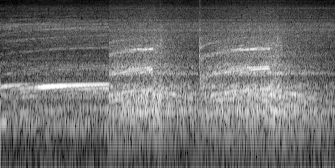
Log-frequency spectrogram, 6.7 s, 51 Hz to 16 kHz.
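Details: Electrolux V vacuum cleaner (probably 1924) after fitting stator and rotor from another Electrolux V, with new wiring, power cord and plug: smooth, steady motor whine climbing in pitch as it spins up, no rattles or scraping; motor runs healthy.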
